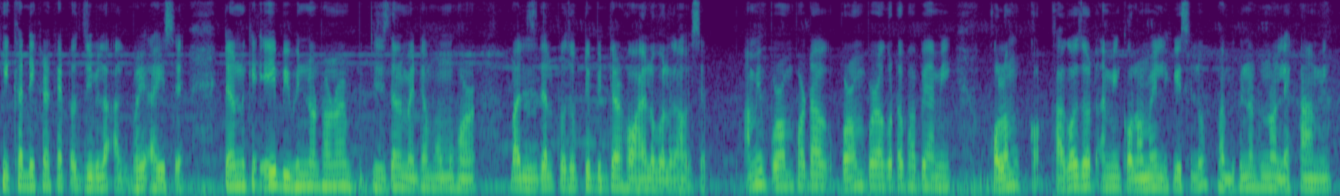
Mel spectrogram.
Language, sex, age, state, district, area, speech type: Assamese, male, 30-45, Assam, Morigaon, rural, spontaneous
